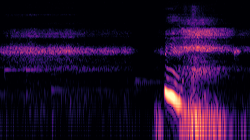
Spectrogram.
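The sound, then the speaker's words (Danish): A steady, droning musical tone plays for a few seconds, then a single loud, deep breathy exhale rushes out, trailing off with a sighing fall, as a person takes deep breaths while holding a simple twist stretch. “Tre vejrtrækninger mere her.”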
